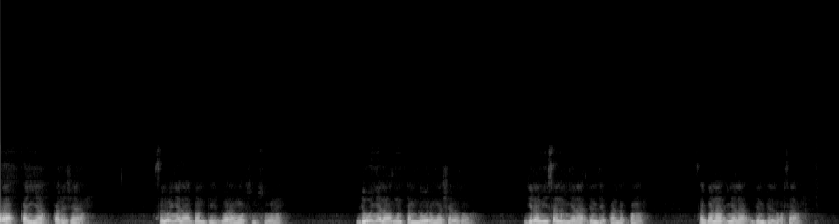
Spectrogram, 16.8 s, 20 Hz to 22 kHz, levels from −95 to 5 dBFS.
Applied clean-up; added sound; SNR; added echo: none; none; none; reverberation time 0.2 s.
